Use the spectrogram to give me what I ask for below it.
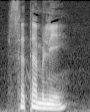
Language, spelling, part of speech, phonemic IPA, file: French, attabler, verb, /a.ta.ble/, Fr-attabler.ogg
- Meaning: to sit down at the table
